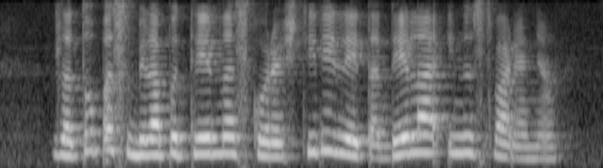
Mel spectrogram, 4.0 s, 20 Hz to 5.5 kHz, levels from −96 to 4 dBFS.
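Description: Aliasing runs through the whole clip. Content above 5.5 kHz folds back below it instead of being filtered out, which fits a drop to an 11 kHz rate. Sibilants turn gritty and metallic. A spectrogram shows energy running hard up to 5.5 kHz, with mirrored streaks roughly 25 dB down.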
